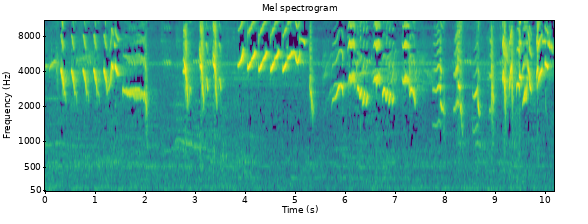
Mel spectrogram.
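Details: Caged oriental magpie-robin singing as a lure to make other birds sing: fast repeated high whistled notes in runs, loud rapid trills and sharp clicks, a strong, sustained and varied performance.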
